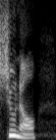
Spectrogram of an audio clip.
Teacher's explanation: The accurate way to say it is Chanel, with a soft sh sound at the start and emphasis on the second syllable.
